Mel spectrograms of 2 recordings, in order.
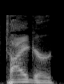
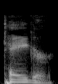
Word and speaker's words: tiger: Here's another one that says, my father-in-law pronounces tiger, Tager.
